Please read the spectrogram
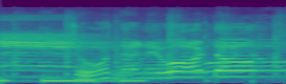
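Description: Electronic keyboard playing a melodic interlude of a Hindi devotional bhajan, with a swooping dip-and-rise in pitch about half a second in, then steadier held notes over a low sustained tone.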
